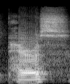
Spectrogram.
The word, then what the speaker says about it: Pvris: introduced myself through them the band is Paris spelled PV are is because the V is a Greek letter for you so they're still saying Paris so pretty clever they're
